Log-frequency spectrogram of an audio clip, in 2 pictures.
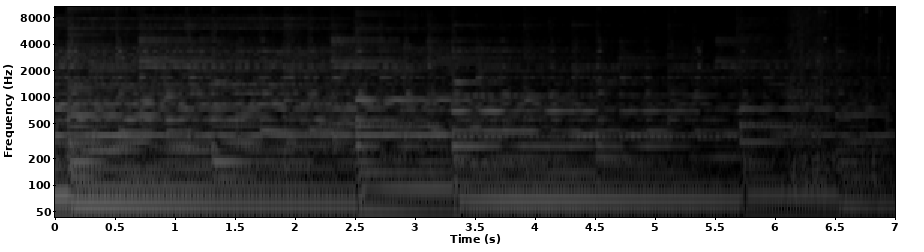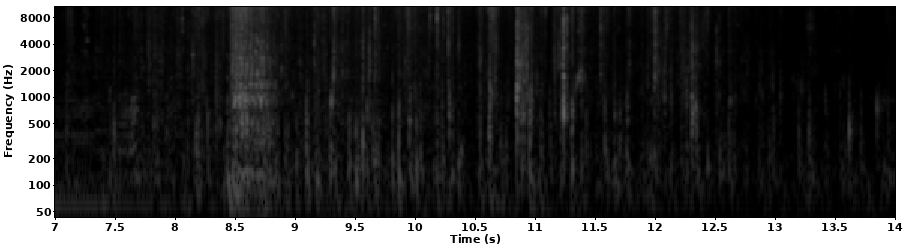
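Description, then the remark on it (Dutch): A horse-drawn carriage clip-clops along, steady hoofbeats rising in rhythm after a sustained tonal opening, with a horse whinnying amid the rattling clatter. “De collage maakt de kijker in ieder geval enthousiast voor een ritje in die koets door het Den Haag van toen.”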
